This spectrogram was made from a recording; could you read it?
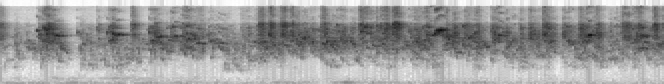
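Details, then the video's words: Parakeet chirping from budgerigars: continuous high, raspy chatter of overlapping calls, with sharp squawks and a couple of brief pure whistles standing out. "budgies sounds | parakeet chirping sounds"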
